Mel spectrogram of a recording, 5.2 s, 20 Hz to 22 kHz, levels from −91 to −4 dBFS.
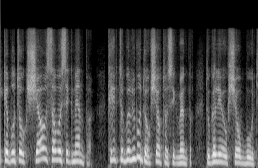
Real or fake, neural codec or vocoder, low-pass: fake; codec, 16 kHz in and 24 kHz out, 0.6 kbps, FocalCodec, streaming, 4096 codes; 10.8 kHz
